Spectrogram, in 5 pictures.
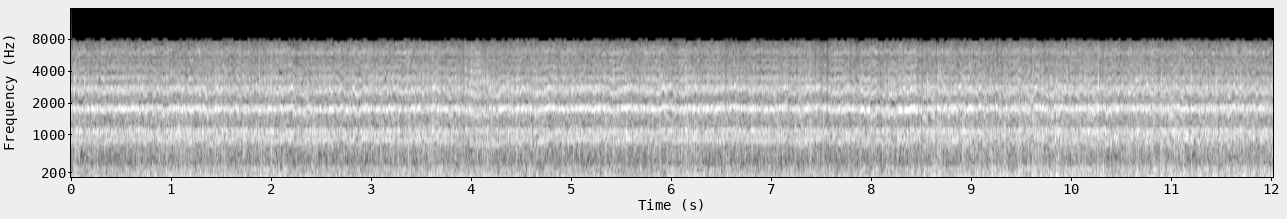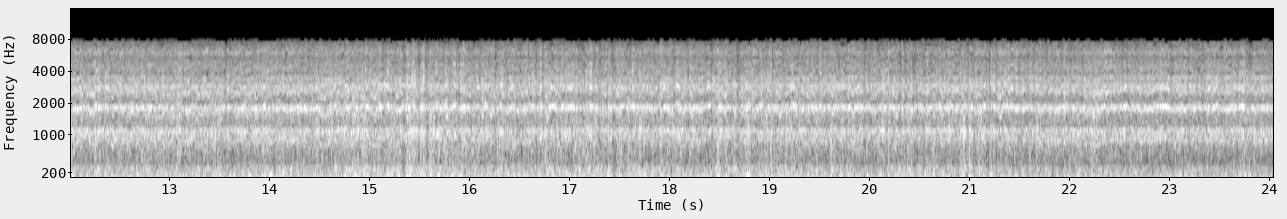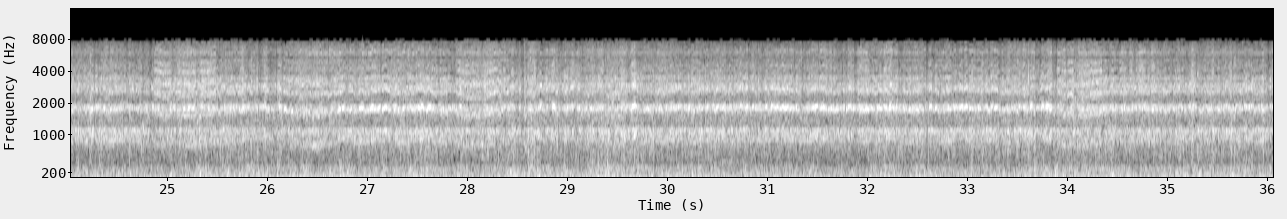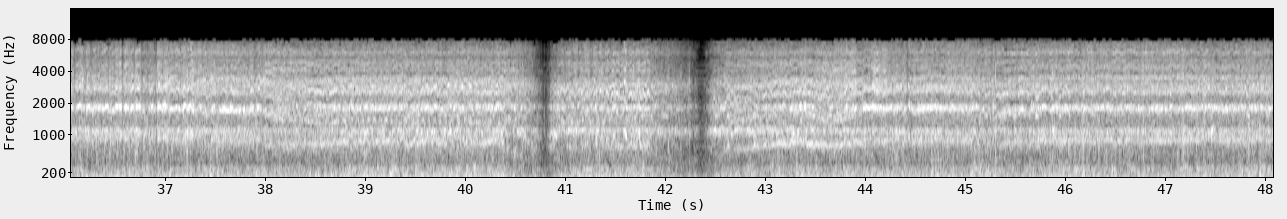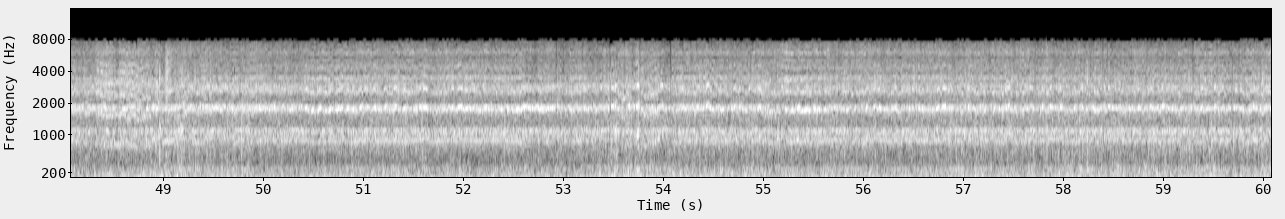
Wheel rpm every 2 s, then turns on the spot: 230, 230, 230, 230, 220, 230, 230, 230, 230, 230, 230, 230, 230, 220, 230, 230, 230, 230, 230, 210, 140, 130, 220, 230, 230, 230, 230, 230, 230, 240.
none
